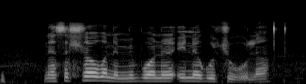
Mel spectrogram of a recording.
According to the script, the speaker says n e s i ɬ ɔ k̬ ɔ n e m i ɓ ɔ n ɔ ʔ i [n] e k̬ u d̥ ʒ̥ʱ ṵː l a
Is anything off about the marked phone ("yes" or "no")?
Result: no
